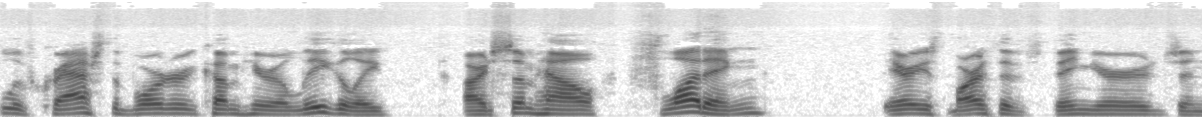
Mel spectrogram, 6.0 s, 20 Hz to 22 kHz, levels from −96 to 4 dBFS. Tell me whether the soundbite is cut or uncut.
cut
